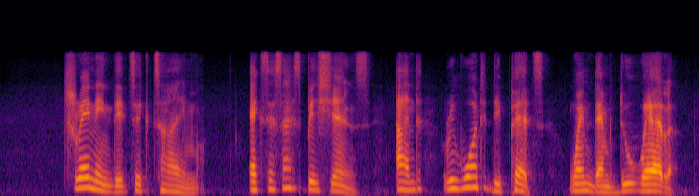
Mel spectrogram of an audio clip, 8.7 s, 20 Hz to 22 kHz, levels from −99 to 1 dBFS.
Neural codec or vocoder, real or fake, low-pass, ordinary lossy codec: codec, 16 kHz, 0.8 kbps, ZipCodec; fake; 7.2 kHz; none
